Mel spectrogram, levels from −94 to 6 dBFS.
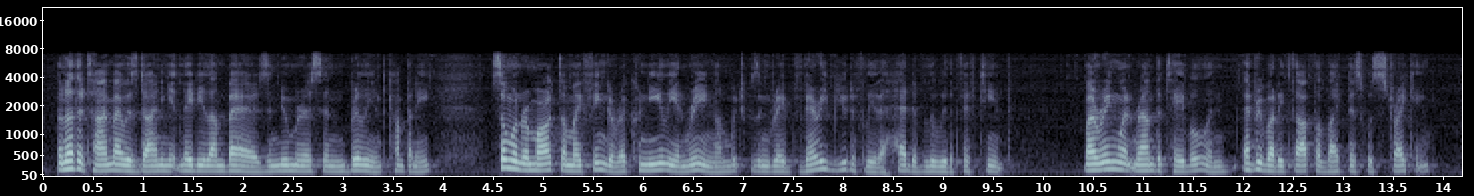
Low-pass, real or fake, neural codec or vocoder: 7.2 kHz; real; none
